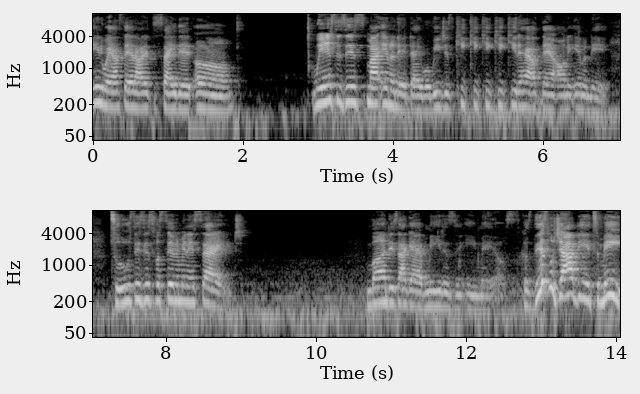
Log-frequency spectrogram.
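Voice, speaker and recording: Audible room echo surrounds a woman's fairly low-pitched voice. She speaks at a moderate pace with lively intonation. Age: 30s. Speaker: livestream host, former hairstylist. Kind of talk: casual chat. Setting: live stream. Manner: loud.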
